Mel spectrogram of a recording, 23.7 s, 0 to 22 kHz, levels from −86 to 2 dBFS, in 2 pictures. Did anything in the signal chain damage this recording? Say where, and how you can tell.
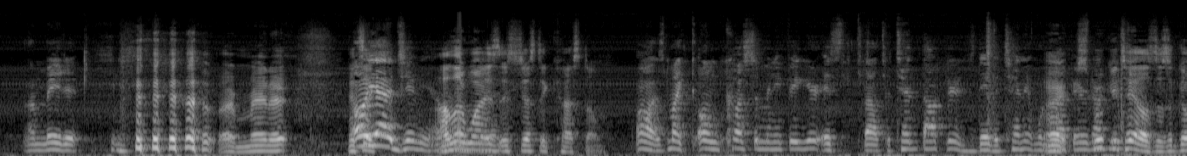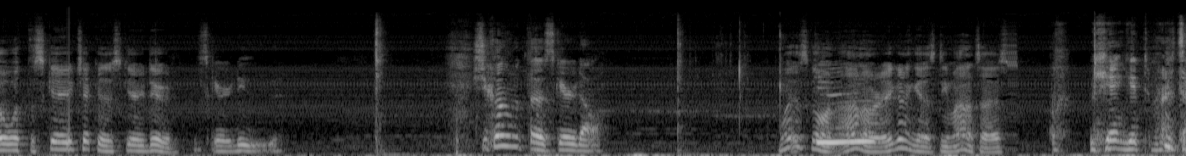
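Yes. Two stages left their mark.

Timecode bleed from the analogue wiring sits under the whole clip: a steady chirping warble that flips between two tones an octave apart, around 1 kHz and 2 kHz, at roughly 30 dB below the sound. Its fixed rhythm fits 29.97-frame linear timecode leaking from a neighbouring track or cable. Mains hum would be a low buzz, and random interference would not alternate cleanly between two octave-related pitches as this does.

A repeated buffer at the driver or buffer stage causes stutters at 4.58–4.60, 8.54–8.58, 12.54–12.56, 17.16–17.18 and 21.96–22.04 s. The same short slice replays with a hard join, once at most points, twice at 8.54 s and four times at 21.96 s, which fits a 20 ms buffer. When new audio arrived late, the device played the old buffer again instead of falling silent. That repeated content is what separates it from a dropout.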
